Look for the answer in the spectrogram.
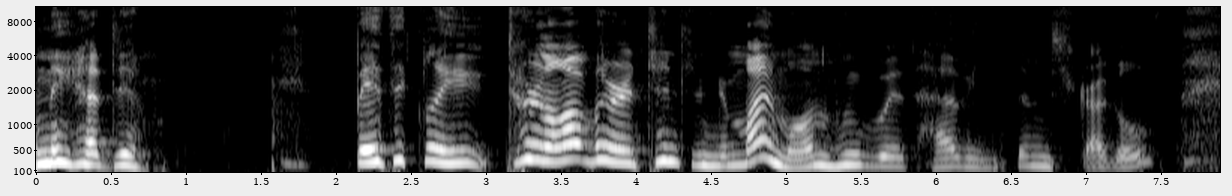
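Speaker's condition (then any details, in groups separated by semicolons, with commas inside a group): Cerebral palsy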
